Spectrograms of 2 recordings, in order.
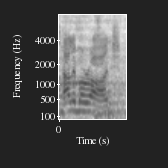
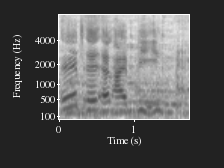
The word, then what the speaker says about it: Haliborange: Haliborange. You can't pronounce it Halib Orange. You could do that, but that is not what it is pronounced.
